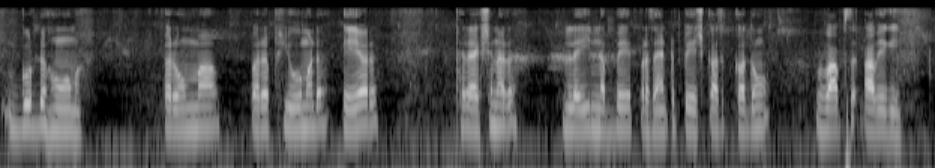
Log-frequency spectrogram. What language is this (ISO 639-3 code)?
pan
